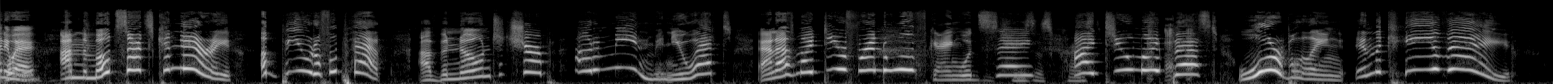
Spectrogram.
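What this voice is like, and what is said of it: Strange bird-like character voice. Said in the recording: “A strange voice. ... As much as like a bird voice. ... It's a bird accent.”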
